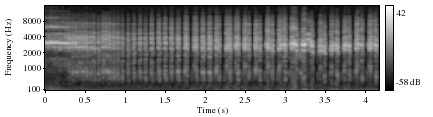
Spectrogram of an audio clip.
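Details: Red-billed tropicbird adult, removed from its nest, giving close-up alarm calls: a harsh, shrill scream that breaks into a rapid rattle of sharp pulses, about eight per second, continuing for four seconds.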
